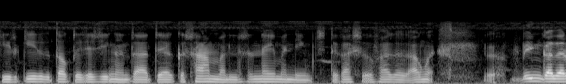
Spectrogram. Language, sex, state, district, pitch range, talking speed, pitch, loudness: Wancho, male, Arunachal Pradesh, Longding, 110-125 Hz, 180 wpm, 115 Hz, -19 LUFS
